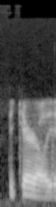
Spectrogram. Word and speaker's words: De Keyrel: Yeah, DeCarroll.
